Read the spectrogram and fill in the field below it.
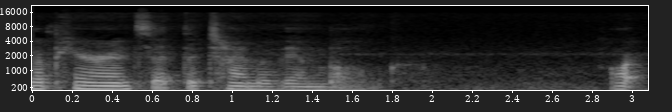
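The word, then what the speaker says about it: Imbolc: makes a strong appearance at the time of mbonga or a milk if you pronounced it correctly I always brought that on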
